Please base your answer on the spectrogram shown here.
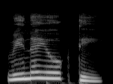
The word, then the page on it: ವಿನಯೋಕ್ತಿ: kannada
